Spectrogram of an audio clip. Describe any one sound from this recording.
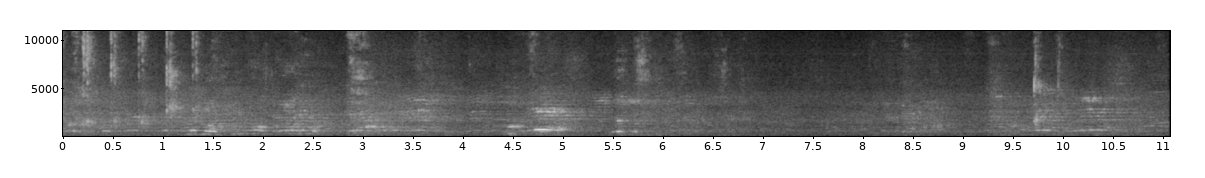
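Wrestling shoes squeak on a wrestling mat.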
